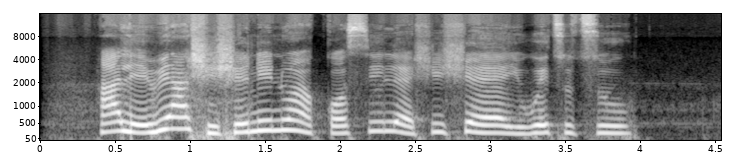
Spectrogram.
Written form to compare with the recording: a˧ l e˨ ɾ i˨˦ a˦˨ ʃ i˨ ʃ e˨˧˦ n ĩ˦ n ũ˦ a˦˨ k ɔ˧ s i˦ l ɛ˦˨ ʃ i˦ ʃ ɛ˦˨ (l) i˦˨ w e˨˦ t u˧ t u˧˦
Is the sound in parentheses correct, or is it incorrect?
incorrect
